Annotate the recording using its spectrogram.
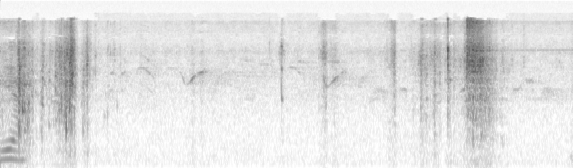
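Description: A folding mesh fish trap landing in shallow pond water with a short splash about three and a half seconds in. Faint bird chirps come before it.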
